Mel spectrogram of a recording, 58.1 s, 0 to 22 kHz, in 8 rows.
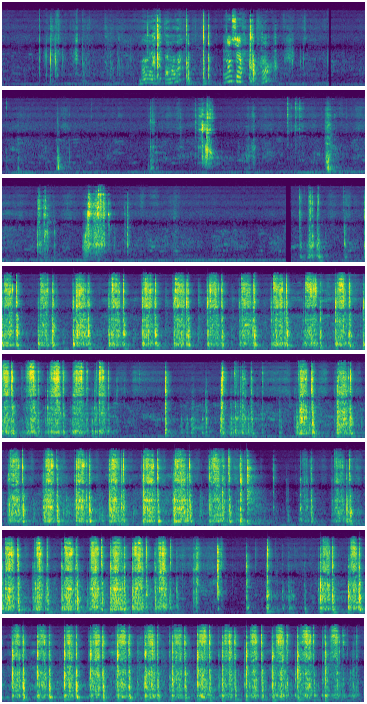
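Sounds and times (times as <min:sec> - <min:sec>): hand tool strokes: 0:21.8 - 0:31.3, 0:49.9 - 0:58.0.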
